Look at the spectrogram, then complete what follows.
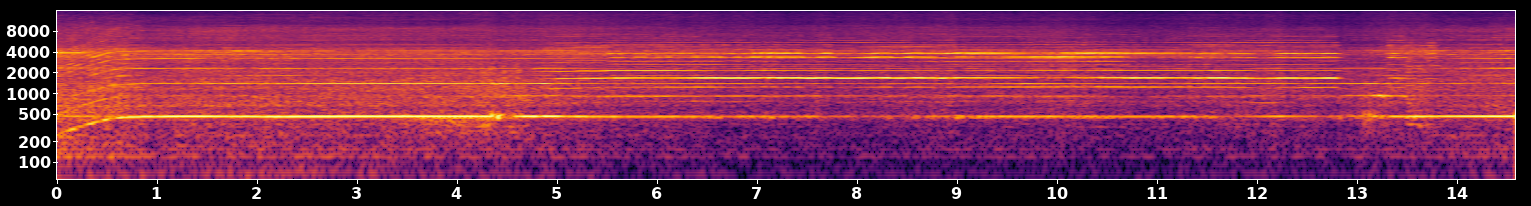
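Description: Parkside PRSA 20-Li A1 cordless rotary drywall cutter soft-starting up to a steady high whine, then running while its bit routes a circle through 30 mm extruded polystyrene foam board.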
